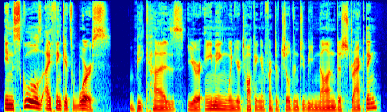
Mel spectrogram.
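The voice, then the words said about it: American accent. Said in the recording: “my accent has very naturally just drifted back ... much more towards the normal American”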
